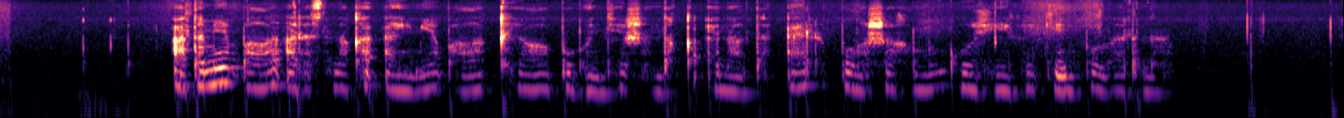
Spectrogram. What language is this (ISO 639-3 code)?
kaz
